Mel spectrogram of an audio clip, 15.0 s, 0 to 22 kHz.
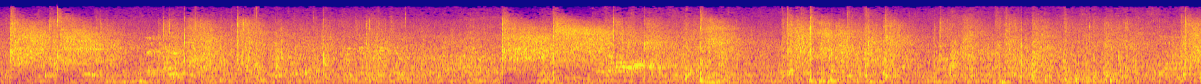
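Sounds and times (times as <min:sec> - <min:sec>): hockey sticks clacking: 0:00.0 - 0:05.2, 0:06.2 - 0:15.0
players' voices: 0:00.2 - 0:15.0.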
